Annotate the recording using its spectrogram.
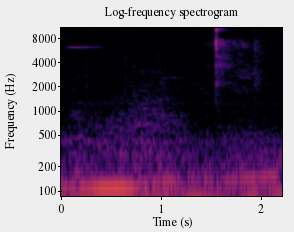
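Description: Low steady rumble, strongest in the first second, with one light click about one and a half seconds in.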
